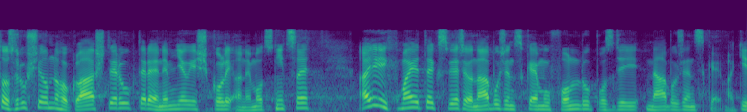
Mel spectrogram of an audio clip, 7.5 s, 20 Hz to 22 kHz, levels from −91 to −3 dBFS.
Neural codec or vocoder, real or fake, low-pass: codec, 16 kHz, 4 kbps, X-Codec, HuBERT features, trained on LibriSpeech; fake; 7.2 kHz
